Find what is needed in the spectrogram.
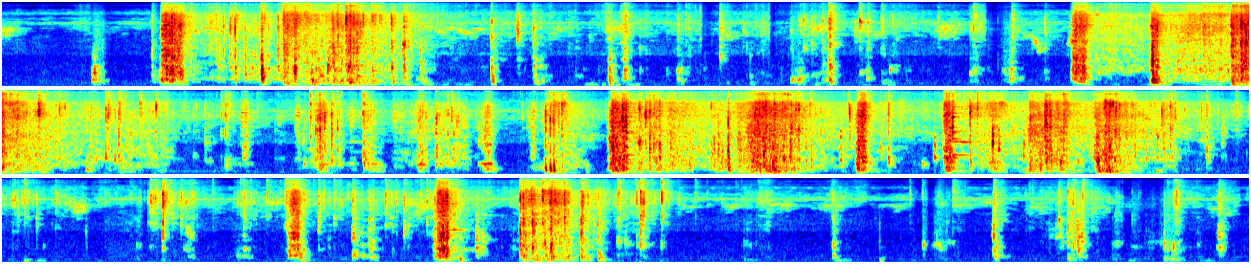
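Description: Oil palm fronds rustling, cracking and tearing as a long-pole harvesting sickle (egrek) is pulled through them to cut them, in repeated irregular bursts, the loudest a few seconds apart.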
